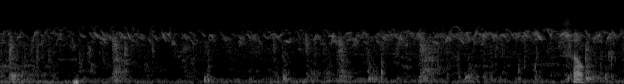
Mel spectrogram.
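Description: A large brood of young local-breed (desi) chicks peeping, a dense chorus of many overlapping high chirps, with a single knock just under a second in.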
